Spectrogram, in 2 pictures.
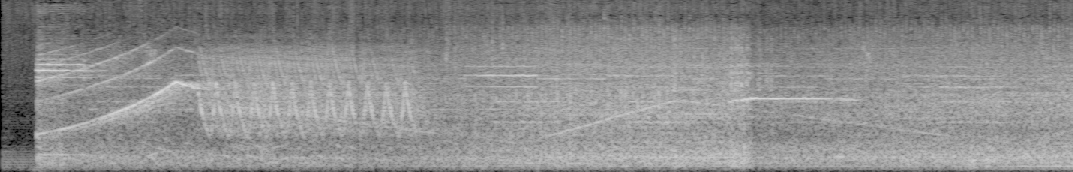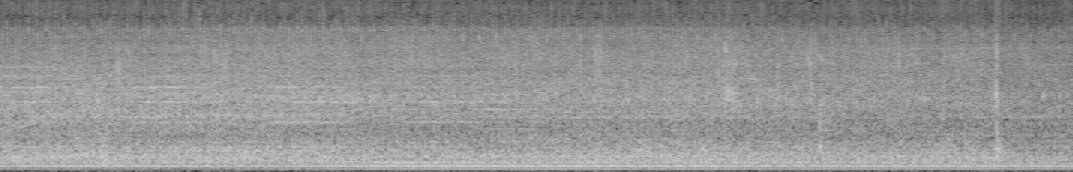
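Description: A siren winds up in a rising wail, switches to a rapid yelp, rises again and holds a steady tone, over the first nine seconds or so. After that, a steady low hum runs under a noisy background.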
